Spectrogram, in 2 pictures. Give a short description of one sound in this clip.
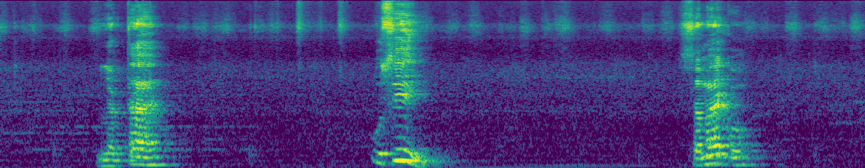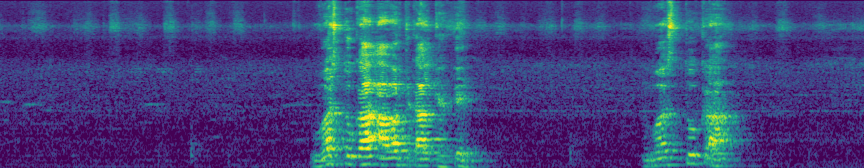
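A man speaks calmly in short phrases, with pauses between them.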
